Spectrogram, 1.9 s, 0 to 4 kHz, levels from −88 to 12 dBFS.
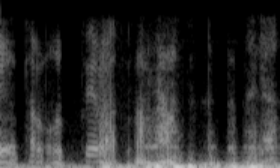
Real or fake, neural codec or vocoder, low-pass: fake; codec, 24 kHz, 1 kbps, SNAC; 3.6 kHz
